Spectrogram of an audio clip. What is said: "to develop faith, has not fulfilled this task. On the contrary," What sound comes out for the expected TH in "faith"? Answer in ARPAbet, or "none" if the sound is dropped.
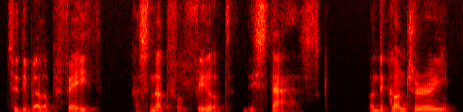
TH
